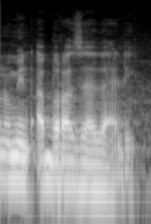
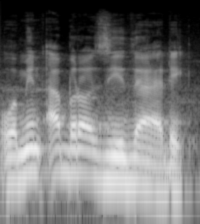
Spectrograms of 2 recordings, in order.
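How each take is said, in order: First: The word abraz ends with an a vowel. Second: The word abraz ends with an i vowel. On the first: The speaker calls it wrong. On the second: The speaker calls it right. "harus kita baca jar"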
